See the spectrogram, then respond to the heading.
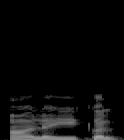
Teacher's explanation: کاف کی زبر کو لام کے ساتھ ملاتے ہوئے پڑھیں گے، دیکھیں لام کے اوپر جزم ہے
